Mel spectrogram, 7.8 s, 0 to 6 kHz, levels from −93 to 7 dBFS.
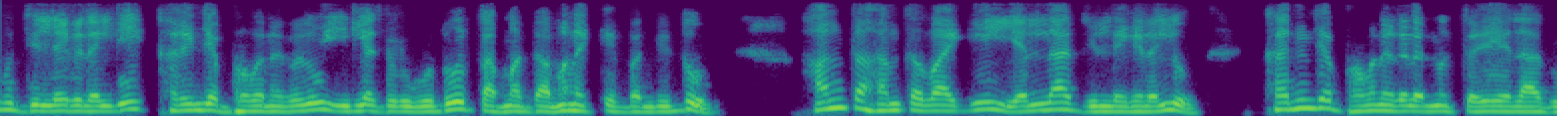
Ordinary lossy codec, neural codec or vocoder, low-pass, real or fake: none; codec, 16 kHz, 2 kbps, X-Codec, HuBERT features, trained on general audio; 5.4 kHz; fake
